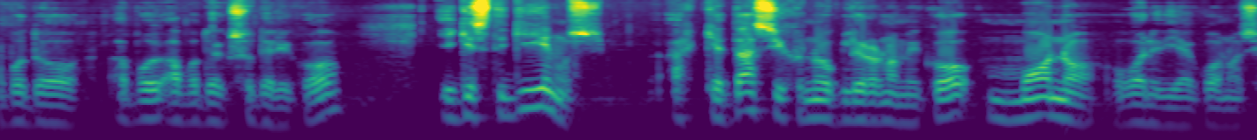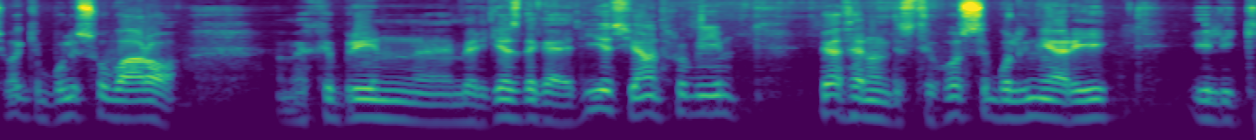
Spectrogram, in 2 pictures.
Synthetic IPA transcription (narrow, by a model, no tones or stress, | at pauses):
pot̪oɐpot̪oeksot̪e̞ɾiko̞ | icist̪icienosi̥ | ɐɾce̞t̪ɐsixnokliɾo̞no̞miko̞mo̞no̞ɣo̞niðiɐko̞nosimɐcepo̞liso̞vɐɾo̞me̞xɾipɾinme̞ɾice̞zðe̞kɐet̪ie̞siɐnθɾopipe̞θenɐnðist̪ixo̞st̪ibo̞lineɐɾi | ilic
